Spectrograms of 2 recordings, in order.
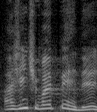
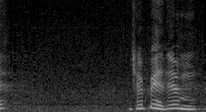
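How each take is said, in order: First: Said in the usual way. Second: "A gente vai perder" drawn out slowly, weight on "perder"; slow emphasis. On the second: Shown as a demonstration.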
